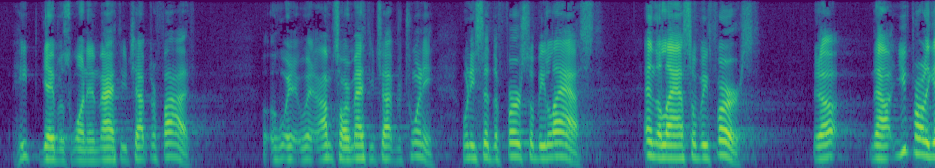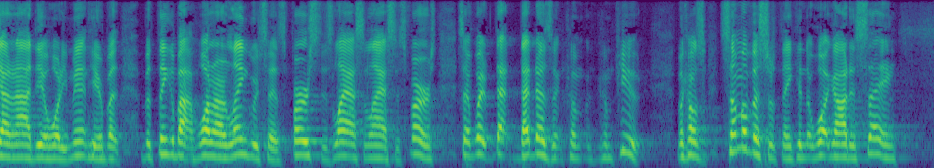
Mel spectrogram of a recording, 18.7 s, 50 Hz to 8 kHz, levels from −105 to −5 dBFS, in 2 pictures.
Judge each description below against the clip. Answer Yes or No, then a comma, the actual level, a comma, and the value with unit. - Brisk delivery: Yes, fast, 235 wpm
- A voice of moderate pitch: Yes, medium, 180 Hz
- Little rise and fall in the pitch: No, average, 3.4 semitones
